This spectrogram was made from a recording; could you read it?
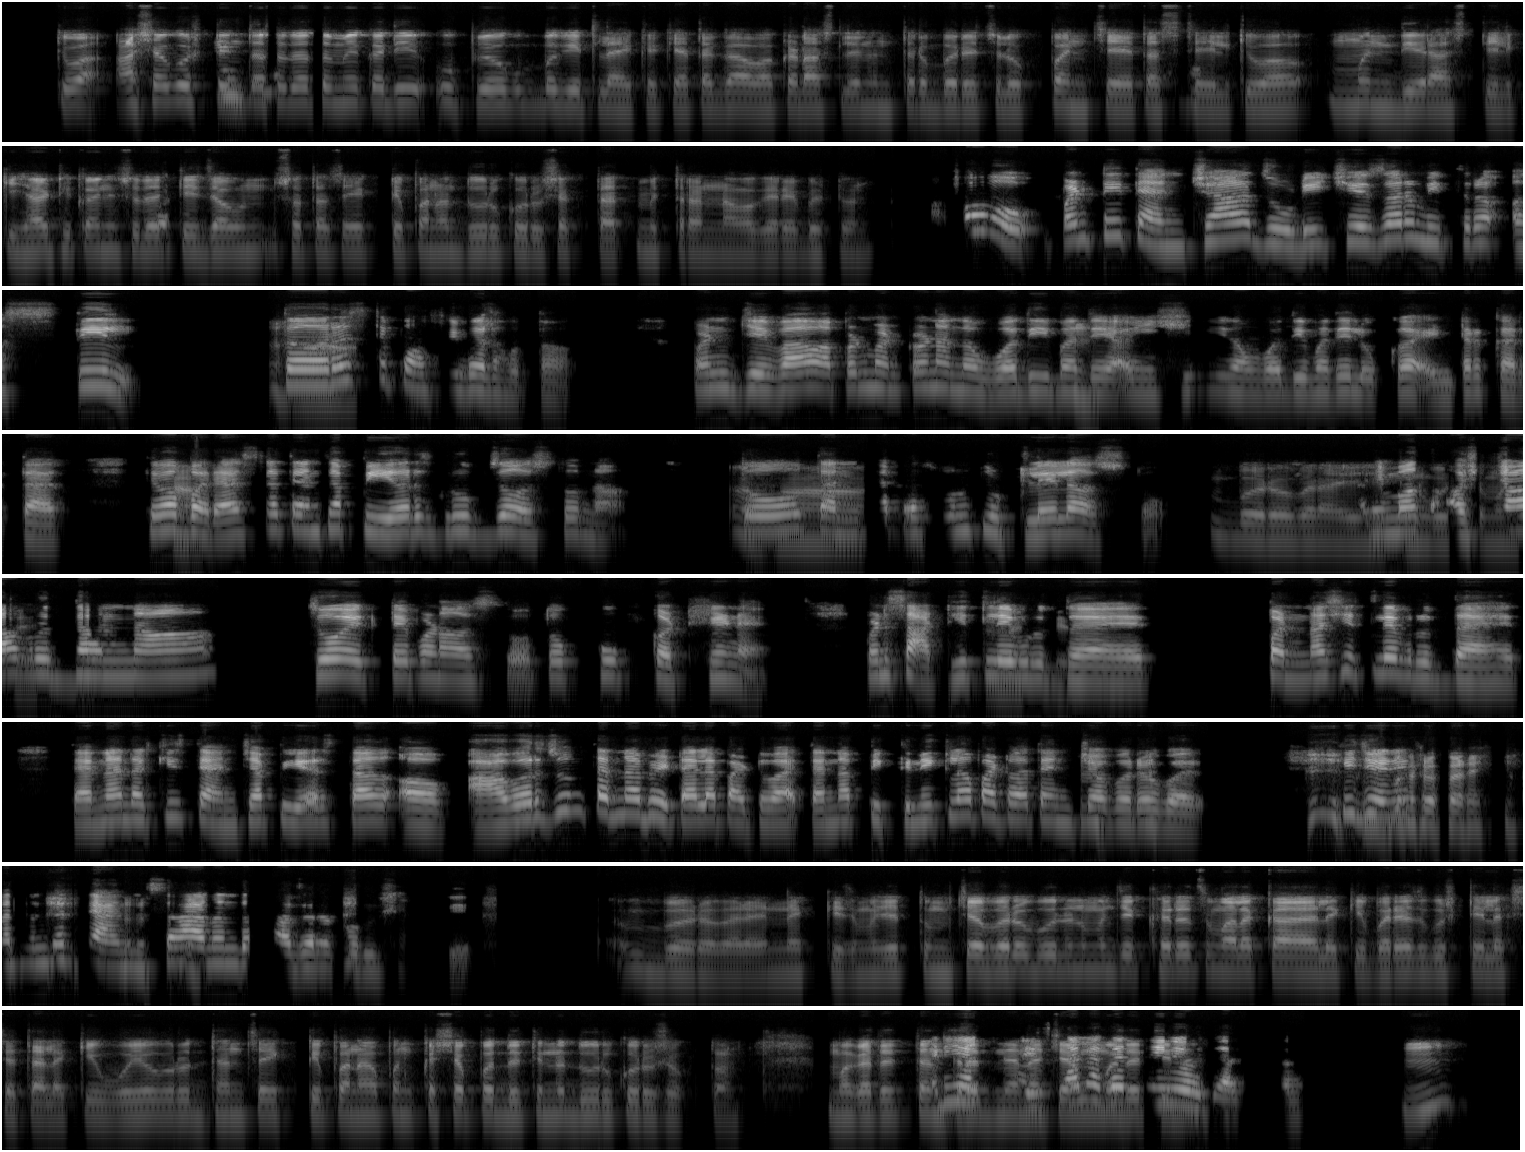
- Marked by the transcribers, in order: other background noise; in English: "एंटर"; in English: "पीअर्स ग्रुप"; in English: "पिअर्सला"; chuckle; laughing while speaking: "बरोबर आहे"; chuckle
- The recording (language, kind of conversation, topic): Marathi, podcast, वयोवृद्ध लोकांचा एकटेपणा कमी करण्याचे प्रभावी मार्ग कोणते आहेत?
